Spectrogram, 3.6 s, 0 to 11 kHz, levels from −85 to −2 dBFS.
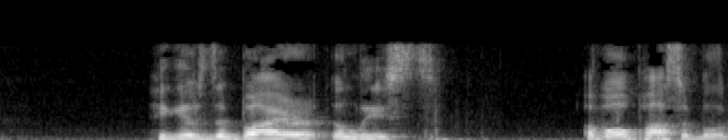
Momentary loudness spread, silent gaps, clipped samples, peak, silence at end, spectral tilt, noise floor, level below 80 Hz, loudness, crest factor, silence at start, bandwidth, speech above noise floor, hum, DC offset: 13 LU; none; under 0.1%; 0 dBFS; 0 s; -7 dB/octave; -55 dBFS; -46 dBFS; -17 LUFS; 18 dB; 0.8 s; 7.8 kHz; 39 dB; none; under 0.1%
